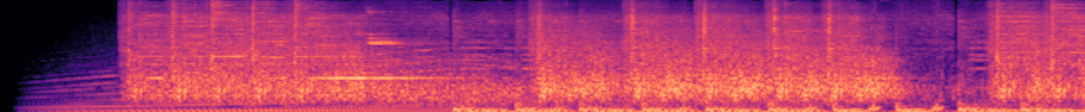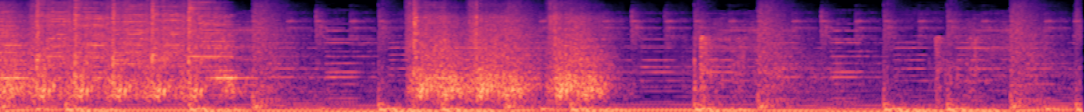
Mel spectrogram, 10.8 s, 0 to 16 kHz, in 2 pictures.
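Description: Intro music that opens with a rising sweep, then a steady pounding beat, with gunfire from a CMMG Mk57 Banshee 5.7x28 AR-style pistol cut in among it.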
